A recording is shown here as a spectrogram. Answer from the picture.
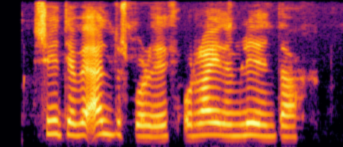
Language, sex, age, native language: Icelandic, male, 12, Icelandic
